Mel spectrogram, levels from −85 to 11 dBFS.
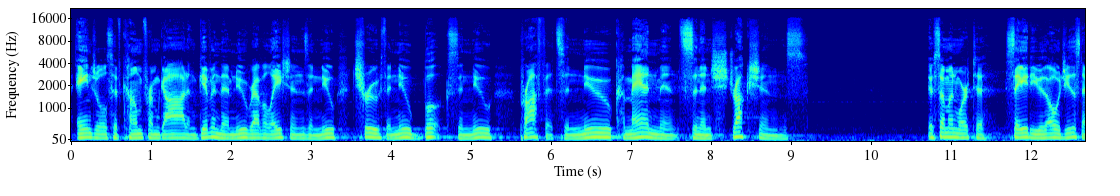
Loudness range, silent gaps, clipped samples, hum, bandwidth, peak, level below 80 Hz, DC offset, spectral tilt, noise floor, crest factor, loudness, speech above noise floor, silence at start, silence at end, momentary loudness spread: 4 LU; none; under 0.1%; none; 17 kHz; -12 dBFS; -66 dBFS; under 0.1%; -4 dB/octave; -66 dBFS; 24 dB; -34 LUFS; 31 dB; 0.05 s; 0 s; 10 LU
